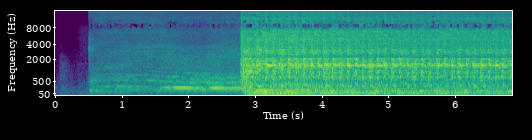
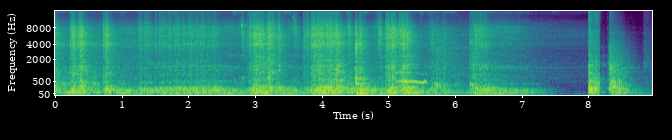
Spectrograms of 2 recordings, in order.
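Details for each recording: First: 2JZ-swapped Toyota Celica after fixing a backwards-wired crank position sensor, started with fuel poured in; two seconds of cranking with rising starter whine, catches into a rough roar but won't keep running, starter sticking. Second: 2JZ-swapped Toyota Celica, first start after fixing ignition wiring at the ECU: uneven, lumpy idle with irregular surges and dips before dying away; runs on its own but idles roughly.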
